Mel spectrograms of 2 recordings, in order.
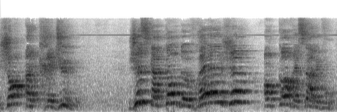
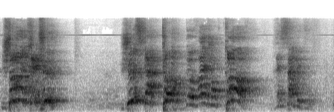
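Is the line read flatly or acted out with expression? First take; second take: flatly; expressively. First: It is read out flatly, like plain reading. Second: It is acted out in Jesus's expressive tone.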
